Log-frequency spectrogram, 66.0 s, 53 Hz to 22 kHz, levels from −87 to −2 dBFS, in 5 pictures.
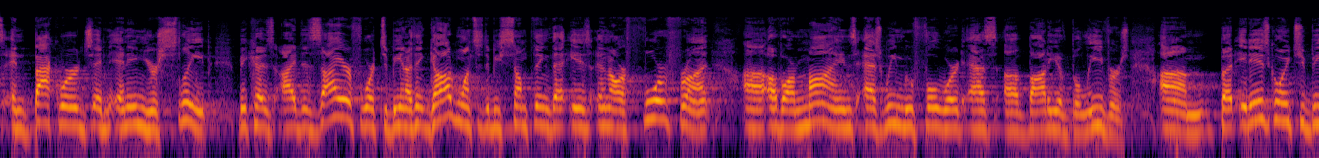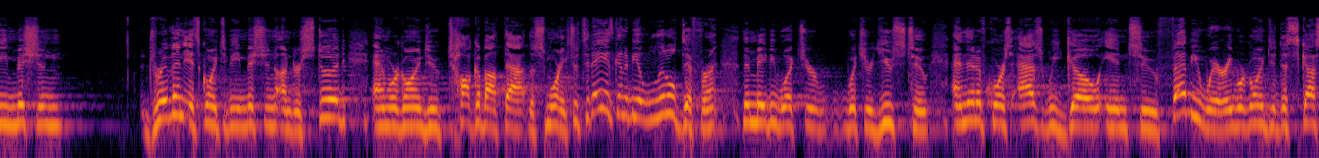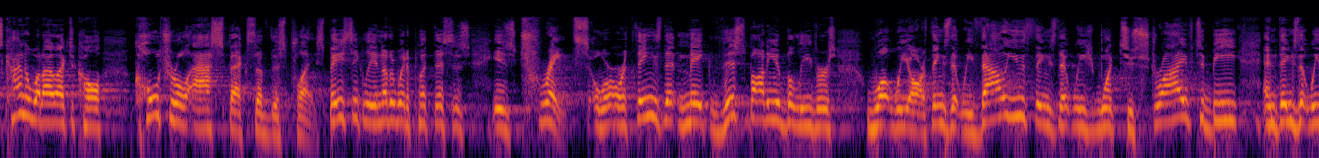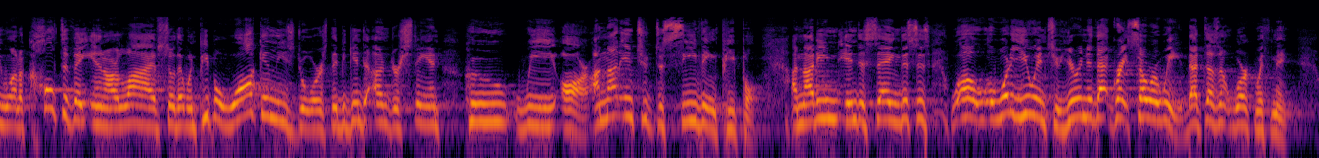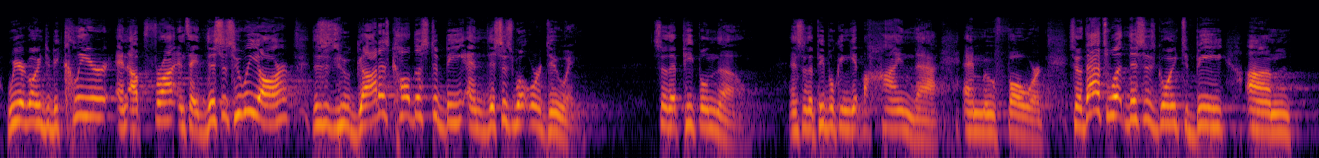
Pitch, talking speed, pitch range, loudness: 190 Hz, 225 wpm, 170-220 Hz, -27 LUFS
